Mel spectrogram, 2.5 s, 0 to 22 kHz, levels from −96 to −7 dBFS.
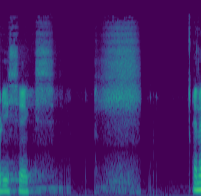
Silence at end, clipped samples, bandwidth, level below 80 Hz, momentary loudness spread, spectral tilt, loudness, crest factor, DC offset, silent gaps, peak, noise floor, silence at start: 0 s; under 0.1%; 16 kHz; -84 dBFS; 16 LU; -3.5 dB/octave; -44 LUFS; 22 dB; under 0.1%; none; -22 dBFS; -80 dBFS; 0 s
